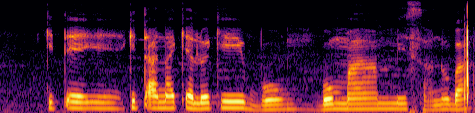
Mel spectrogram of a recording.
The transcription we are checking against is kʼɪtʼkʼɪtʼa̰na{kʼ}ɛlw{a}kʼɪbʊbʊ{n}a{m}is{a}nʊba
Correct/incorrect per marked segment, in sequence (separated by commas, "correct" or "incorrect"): correct, incorrect, incorrect, correct, correct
